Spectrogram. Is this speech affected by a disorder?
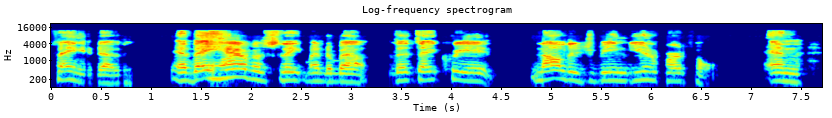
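Yes: ALS; estimated little over a year to live.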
